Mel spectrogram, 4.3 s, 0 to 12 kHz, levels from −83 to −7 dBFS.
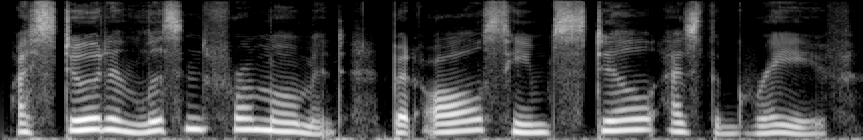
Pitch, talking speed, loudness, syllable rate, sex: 215 Hz, 195 wpm, -17 LUFS, 4.8 syllables/s, female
